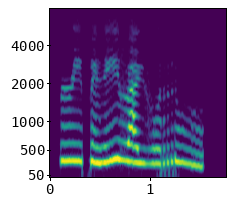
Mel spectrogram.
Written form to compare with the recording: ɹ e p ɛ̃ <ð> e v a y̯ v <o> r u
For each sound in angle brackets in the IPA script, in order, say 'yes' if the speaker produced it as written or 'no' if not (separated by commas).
yes, yes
